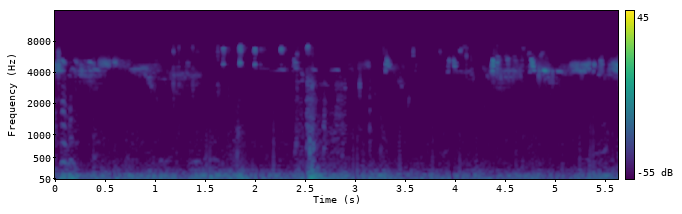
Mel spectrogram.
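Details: Mixed desert birds calling at a Mojave Desert watering hole in southern California, March 19, 2024: thin high twitters and squeaky notes drift across the clip, broken by a few sharp clicks over soft background hum.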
